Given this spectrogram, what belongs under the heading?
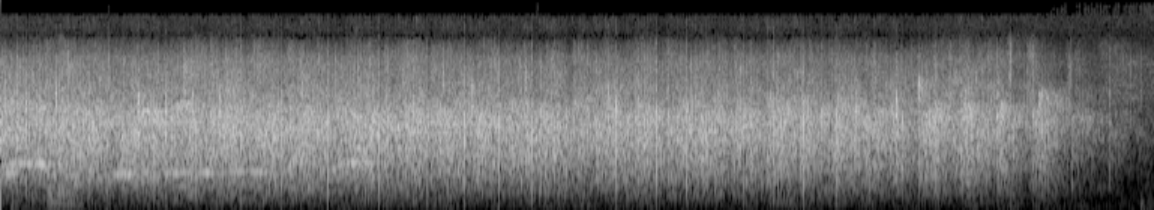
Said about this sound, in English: And I think we ought to have them stand up and give them a round of applause at this point.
